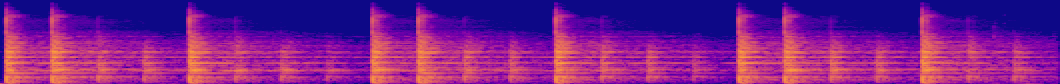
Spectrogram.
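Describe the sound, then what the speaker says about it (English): On a Korg Triton, a Club Electric Piano preset made of stacked electric piano samples and shaped by a notch filter plays clanky, bell-like chord stabs in a steady syncopated rhythm, clear and alone. "So this is an electric piano sample stacked up with another electric piano sample here."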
